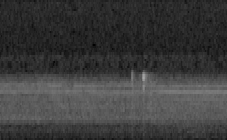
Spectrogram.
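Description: Near silence: only a faint, steady hiss of the recording's noise floor.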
